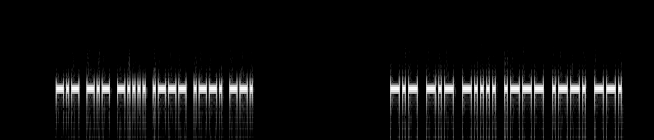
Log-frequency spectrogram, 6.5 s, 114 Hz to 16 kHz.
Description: Morse code, heard as a keyed tone, about 50 wpm, 700 Hz. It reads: KK6JPG KK6JPG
